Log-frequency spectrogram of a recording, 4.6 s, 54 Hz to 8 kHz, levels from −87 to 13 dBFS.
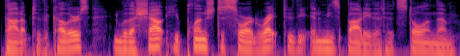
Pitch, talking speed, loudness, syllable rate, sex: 95 Hz, 300 wpm, -20 LUFS, 6.8 syllables/s, male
